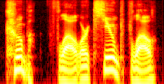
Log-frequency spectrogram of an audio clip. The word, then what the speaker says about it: Kubeflow: And with Kubeflow, like KubeCon, as I've been pronouncing it wrong for like years now.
